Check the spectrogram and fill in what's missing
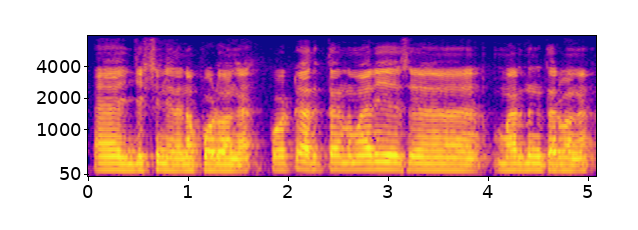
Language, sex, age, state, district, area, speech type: Tamil, male, 60+, Tamil Nadu, Dharmapuri, rural, spontaneous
